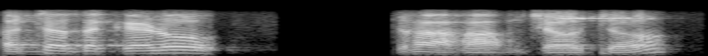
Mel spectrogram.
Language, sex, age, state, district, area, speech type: Sindhi, male, 30-45, Delhi, South Delhi, urban, conversation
